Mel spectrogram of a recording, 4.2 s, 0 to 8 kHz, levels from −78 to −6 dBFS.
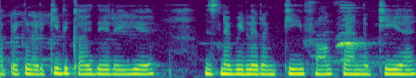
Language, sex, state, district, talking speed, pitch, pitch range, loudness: Hindi, female, Uttar Pradesh, Lalitpur, 215 wpm, 170 Hz, 170-180 Hz, -15 LUFS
